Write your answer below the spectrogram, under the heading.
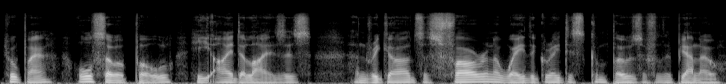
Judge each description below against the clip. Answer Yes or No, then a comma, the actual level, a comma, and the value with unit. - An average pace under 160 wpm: Yes, average, 150 wpm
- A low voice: Yes, very low, 95 Hz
